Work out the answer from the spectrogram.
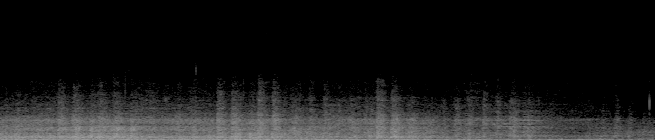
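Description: Freight train of loaded pipe wagons rolling across a steel viaduct: wheels clicking over the rail joints above a steady low rumble, fading away over the last few seconds.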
